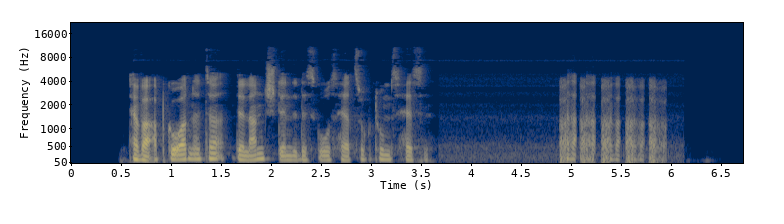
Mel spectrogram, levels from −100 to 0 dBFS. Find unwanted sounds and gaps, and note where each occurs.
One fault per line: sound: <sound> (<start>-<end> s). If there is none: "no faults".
sound: laugh (4.9-6.0 s)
